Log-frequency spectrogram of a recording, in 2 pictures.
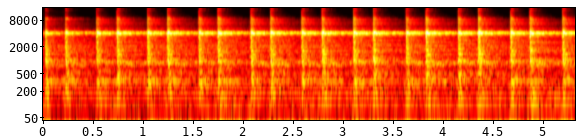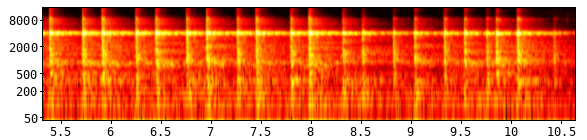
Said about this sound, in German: werden nur die beiden höchsten Tasten des Klaviers benutzt und der Klang, der dazwischen entsteht.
